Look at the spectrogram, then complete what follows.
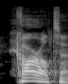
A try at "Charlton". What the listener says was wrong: Like Carlton with an H. Charlton.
